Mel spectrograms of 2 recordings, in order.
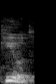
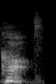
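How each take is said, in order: First: The vowel sounds like the letter name U. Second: The vowel is a short uh sound. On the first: The speaker calls it wrong. "no decimos cute" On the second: The speaker calls it right. "decimos cut"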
